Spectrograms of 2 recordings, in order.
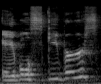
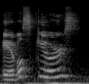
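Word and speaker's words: æbleskiver: i hate when i learned that something is pronounced a different way than the way like it's said in america um like abel skivers and then i learned that it's actually able skewers and now i have to say it like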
